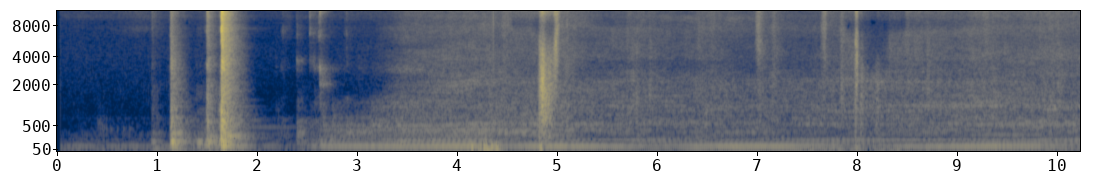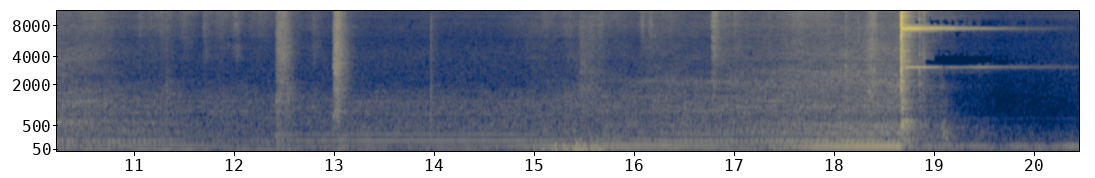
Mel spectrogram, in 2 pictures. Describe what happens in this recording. I closed and turned the microwave on, then I walked away and again to the microwave, then it finished.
